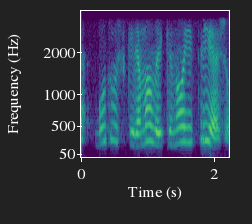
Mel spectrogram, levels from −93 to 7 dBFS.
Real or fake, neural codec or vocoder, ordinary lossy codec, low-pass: real; none; AAC, 24 kbps; 3.6 kHz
